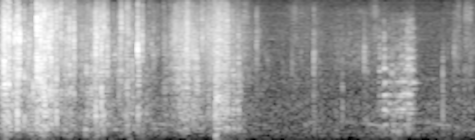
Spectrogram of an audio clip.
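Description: Paper bags handled up close: dense crinkling and rustling that comes in busy bursts, then settles to quieter, sparser crackles.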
